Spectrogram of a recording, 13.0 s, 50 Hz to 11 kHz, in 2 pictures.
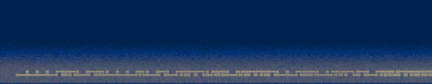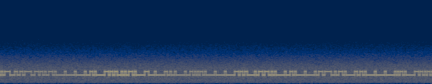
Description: RTTY (50 baud, 450 Hz shift), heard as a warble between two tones, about 1500 Hz centre, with radio static and fading. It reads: ELLE ETUDIE ENSUITE LE DROIT AU CAMPUS VANUATAIS …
